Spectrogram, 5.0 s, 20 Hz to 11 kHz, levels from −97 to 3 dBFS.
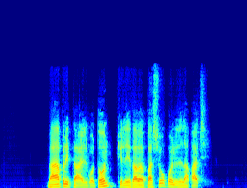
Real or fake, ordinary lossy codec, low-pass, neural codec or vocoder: fake; AAC, 48 kbps; 7.2 kHz; codec, 16 kHz, 0.5 kbps, X-Codec, HuBERT features, trained on LibriSpeech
